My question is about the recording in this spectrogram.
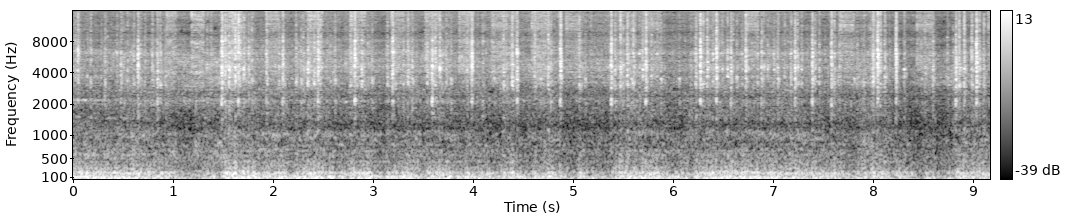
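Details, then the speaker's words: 1968 Ford Mustang restomod, carbureted V8 with headers, running again after carburetor work: deep lumpy idle with a sharp ticking puff in time with the firing; exhaust leak the owner thought he had already fixed. "I do hear an exhaust Lake which I thought I fixed that that's not good"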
